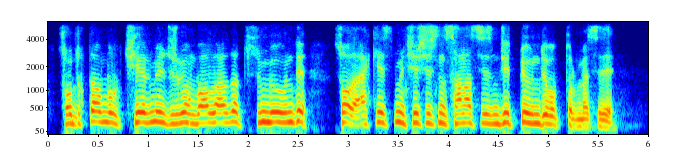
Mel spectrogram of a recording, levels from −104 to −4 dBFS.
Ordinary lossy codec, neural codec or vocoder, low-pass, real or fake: Opus, 24 kbps; vocoder, 22.05 kHz, 80 mel bands, WaveNeXt; 5.4 kHz; fake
